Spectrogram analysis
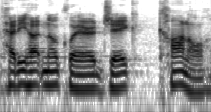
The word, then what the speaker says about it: Connel: the owner of hedy hutton eau claire jake connell right that's how you pronounce it yes sir and off camera who's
